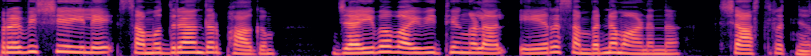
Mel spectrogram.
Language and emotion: Malayalam, neutral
